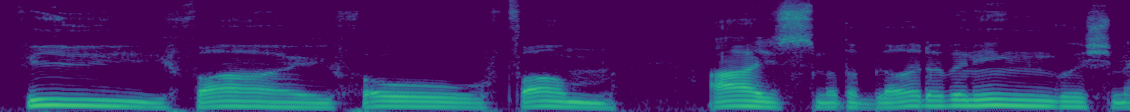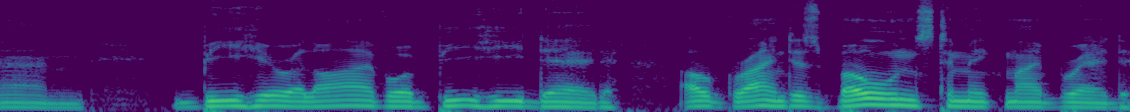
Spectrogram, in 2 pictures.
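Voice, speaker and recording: A man puts on a booming character voice at a medium pitch and a very slow pace. The recording is very clean with a silent background. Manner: booming, menacing.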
